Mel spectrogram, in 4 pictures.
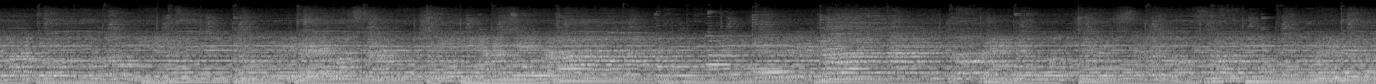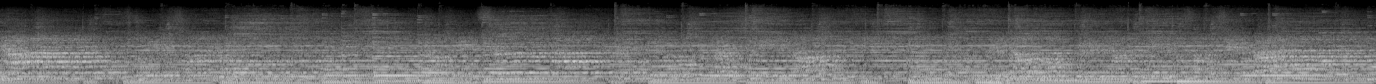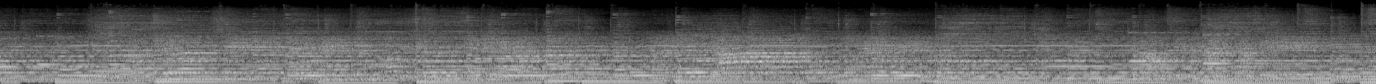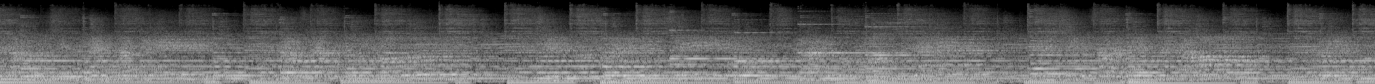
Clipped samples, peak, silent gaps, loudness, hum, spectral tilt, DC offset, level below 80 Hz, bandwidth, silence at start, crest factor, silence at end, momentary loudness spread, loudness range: under 0.1%; -2 dBFS; none; -17 LUFS; none; -5 dB/octave; under 0.1%; -30 dBFS; 19 kHz; 0 s; 14 dB; 0 s; 4 LU; 1 LU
